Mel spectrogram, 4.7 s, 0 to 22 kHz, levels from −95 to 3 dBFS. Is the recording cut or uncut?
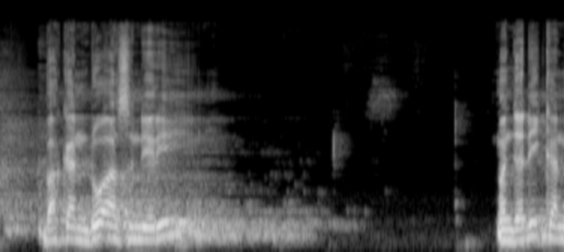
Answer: uncut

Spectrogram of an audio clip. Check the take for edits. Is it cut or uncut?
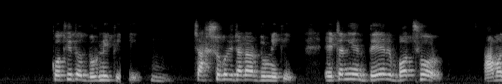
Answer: uncut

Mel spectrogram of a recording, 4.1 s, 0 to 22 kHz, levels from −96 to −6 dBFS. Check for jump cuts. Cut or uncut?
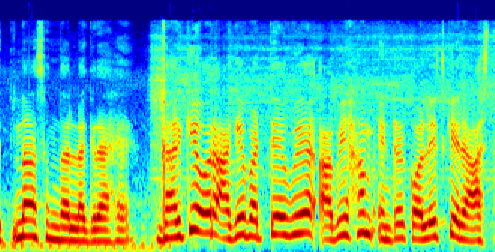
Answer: uncut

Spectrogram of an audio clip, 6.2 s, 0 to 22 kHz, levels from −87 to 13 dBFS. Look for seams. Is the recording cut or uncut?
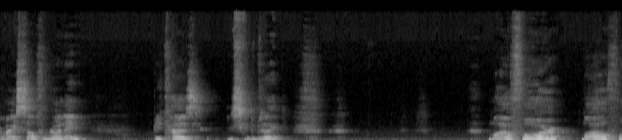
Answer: uncut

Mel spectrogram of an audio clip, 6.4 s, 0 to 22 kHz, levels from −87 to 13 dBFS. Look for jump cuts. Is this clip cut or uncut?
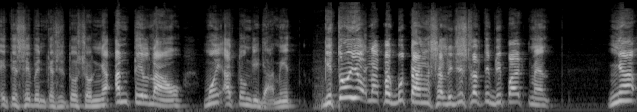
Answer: cut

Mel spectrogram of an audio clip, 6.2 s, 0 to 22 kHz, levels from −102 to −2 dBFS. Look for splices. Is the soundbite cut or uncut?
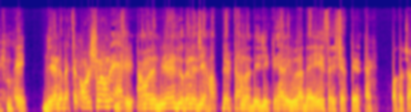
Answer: cut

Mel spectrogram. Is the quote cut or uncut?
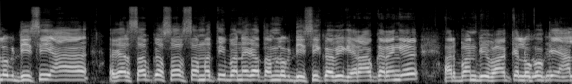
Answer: uncut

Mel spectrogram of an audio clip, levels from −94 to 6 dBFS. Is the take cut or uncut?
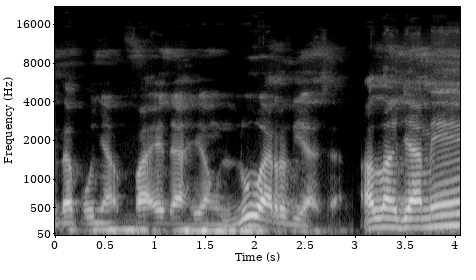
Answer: cut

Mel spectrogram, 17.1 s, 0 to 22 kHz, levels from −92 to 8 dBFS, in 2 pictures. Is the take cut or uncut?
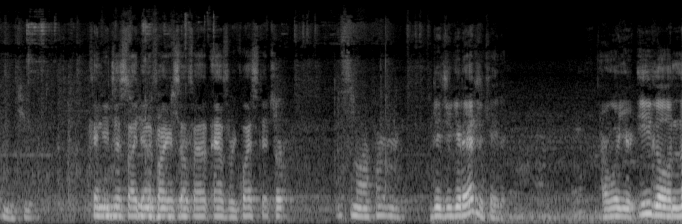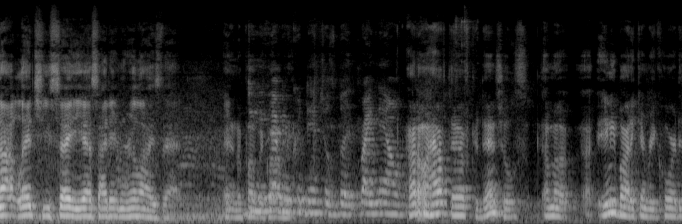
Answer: cut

